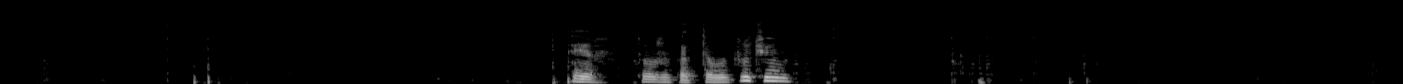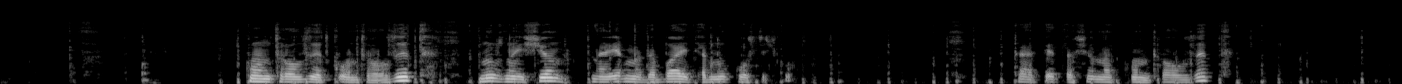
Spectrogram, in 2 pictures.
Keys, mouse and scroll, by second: 0.4 middle click, 1.9 g, 5.4 r, 8.2 middle click, 9.7 middle click, 10.6 r, 14.0 middle click, 16.5 ctrl+z, 17.1 ctrl+z, 18.0 z, 18.9 ctrl+z, 19.4 ctrl+z, 20.4 z, 21.2 ctrl+z, 21.8 ctrl+z, 22.4 ctrl+z, 22.9 ctrl+z, 23.5 ctrl+z, 24.1 ctrl+z, 24.7 ctrl+z, 25.4 ctrl+z, 26.0 ctrl+z, 26.6 ctrl+z, 27.1 ctrl+z, 27.7 ctrl+z.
